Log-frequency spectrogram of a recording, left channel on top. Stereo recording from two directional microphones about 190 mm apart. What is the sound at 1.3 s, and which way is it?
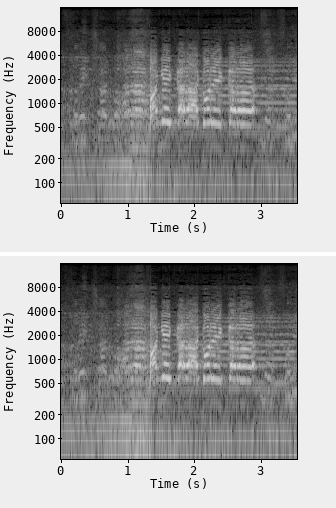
Speech, 10° right (ahead or behind).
